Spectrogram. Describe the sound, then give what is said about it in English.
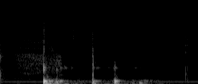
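A microphone is knocked by accident, giving a few dull, bassy thumps at uneven intervals over a low steady hum, with no talk. “Sorry, I hit my microphone.”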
